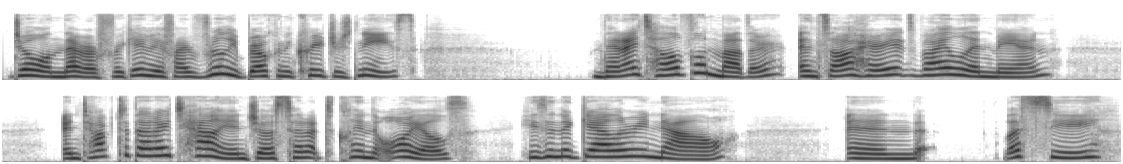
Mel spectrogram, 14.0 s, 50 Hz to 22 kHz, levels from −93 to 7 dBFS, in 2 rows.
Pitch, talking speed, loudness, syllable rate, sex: 275 Hz, 160 wpm, -17 LUFS, 5.8 syllables/s, female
